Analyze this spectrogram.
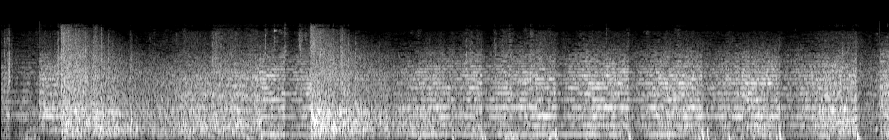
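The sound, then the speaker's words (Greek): Street clashes in Brussels between protesting farmers and police around the building where EU agriculture ministers meet, with fires lit and objects thrown: sharp, explosive bangs like firecrackers burst out over a dense, constant roar of crowd noise, with a steady droning horn tone running through the turmoil. “Πεδίο μάχης λοιπόν, ακούμε τους ήχους από τις συγκρούσεις,”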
